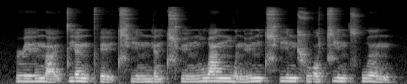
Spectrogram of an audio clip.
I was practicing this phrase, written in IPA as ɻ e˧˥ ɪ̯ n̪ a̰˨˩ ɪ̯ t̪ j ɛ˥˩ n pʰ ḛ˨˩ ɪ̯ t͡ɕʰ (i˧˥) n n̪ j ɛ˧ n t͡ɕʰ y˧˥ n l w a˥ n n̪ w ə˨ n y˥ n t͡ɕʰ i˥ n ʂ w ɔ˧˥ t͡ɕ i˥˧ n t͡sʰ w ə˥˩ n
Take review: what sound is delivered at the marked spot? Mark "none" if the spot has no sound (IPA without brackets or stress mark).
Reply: i˧˥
